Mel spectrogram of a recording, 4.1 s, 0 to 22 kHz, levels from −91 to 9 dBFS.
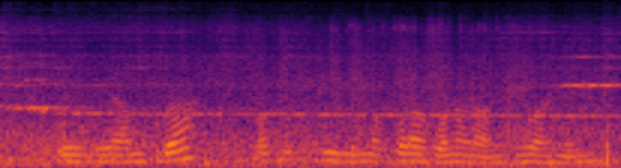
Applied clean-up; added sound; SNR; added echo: none; Train; 4 dB; none.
